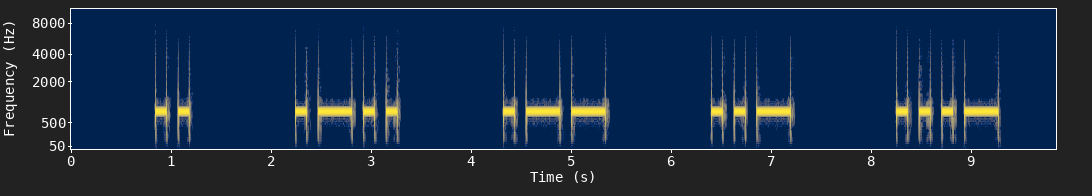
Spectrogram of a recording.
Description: Morse code, heard as a keyed tone, about 10 wpm, spaced as for 6 wpm, 800 Hz. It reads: ILWUV
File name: LEZIONI / 5 LBVC / 5 LBV ws 10wpm 3645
